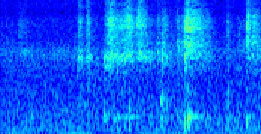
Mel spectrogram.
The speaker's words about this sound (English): I'm just going to take a little sip of my drink here.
